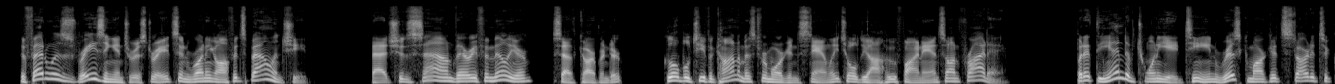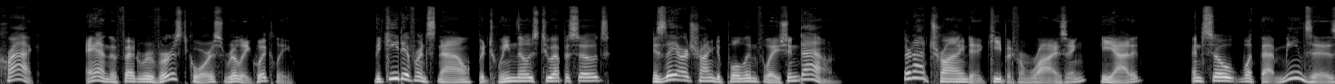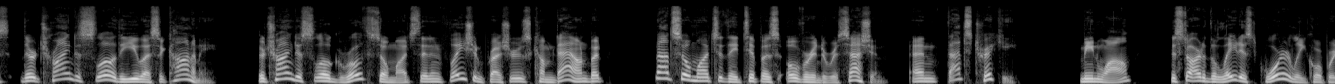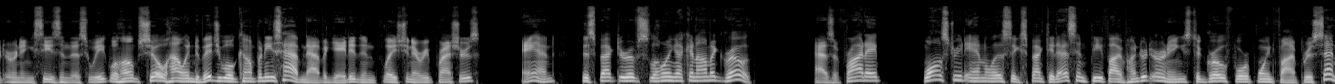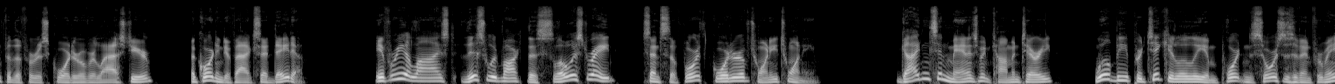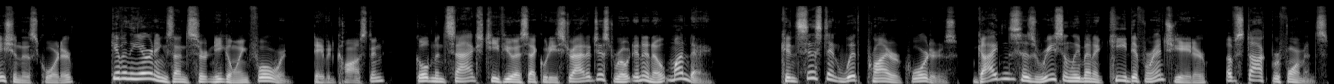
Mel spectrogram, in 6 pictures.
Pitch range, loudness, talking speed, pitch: 110-165 Hz, -19 LUFS, 170 wpm, 135 Hz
